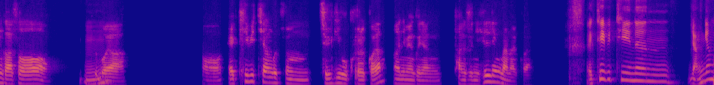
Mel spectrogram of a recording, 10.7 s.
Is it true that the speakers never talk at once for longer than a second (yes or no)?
yes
